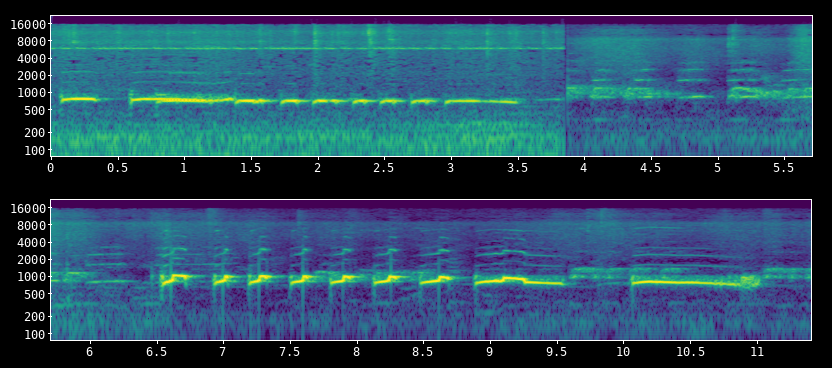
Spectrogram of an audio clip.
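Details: Bangkok zebra dove, a champion bird, used as a lure or tutor recording to make other birds reply and sing. A run of short, even coos near one pitch, a pause, then a crisp burst of rapid clipped notes and drawn-out coos.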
